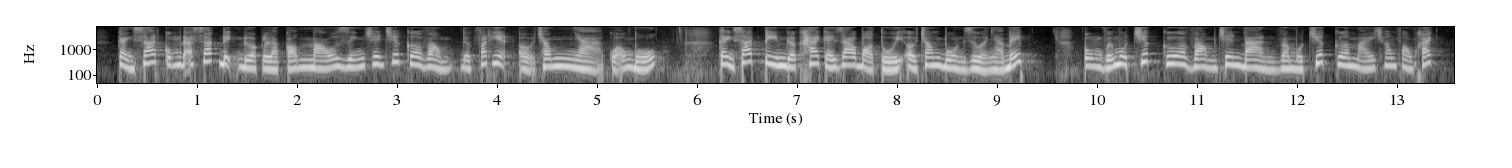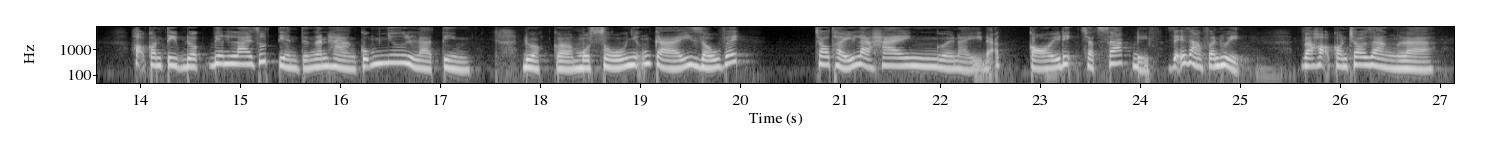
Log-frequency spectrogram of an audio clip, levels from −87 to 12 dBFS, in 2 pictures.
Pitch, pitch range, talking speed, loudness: 225 Hz, 190-270 Hz, 220 wpm, -13 LUFS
